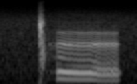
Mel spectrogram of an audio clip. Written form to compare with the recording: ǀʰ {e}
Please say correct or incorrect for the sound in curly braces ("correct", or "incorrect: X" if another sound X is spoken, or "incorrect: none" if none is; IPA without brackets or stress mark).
incorrect: ø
